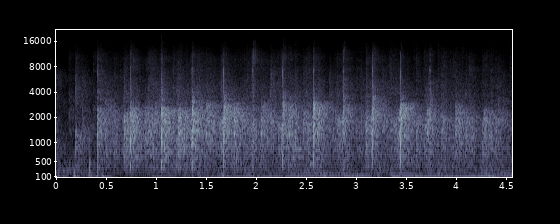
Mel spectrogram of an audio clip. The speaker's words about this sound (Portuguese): Uma salva de palmas, obrigado.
